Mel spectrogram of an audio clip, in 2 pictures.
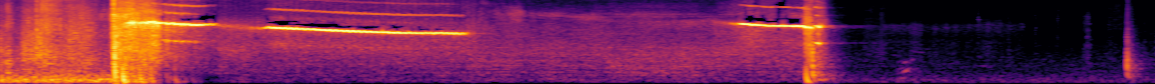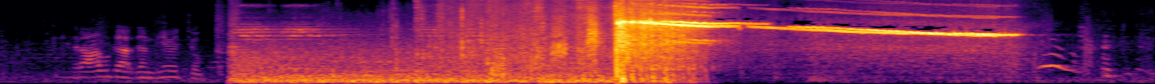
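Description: A firework whistles shrilly, falling in pitch.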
